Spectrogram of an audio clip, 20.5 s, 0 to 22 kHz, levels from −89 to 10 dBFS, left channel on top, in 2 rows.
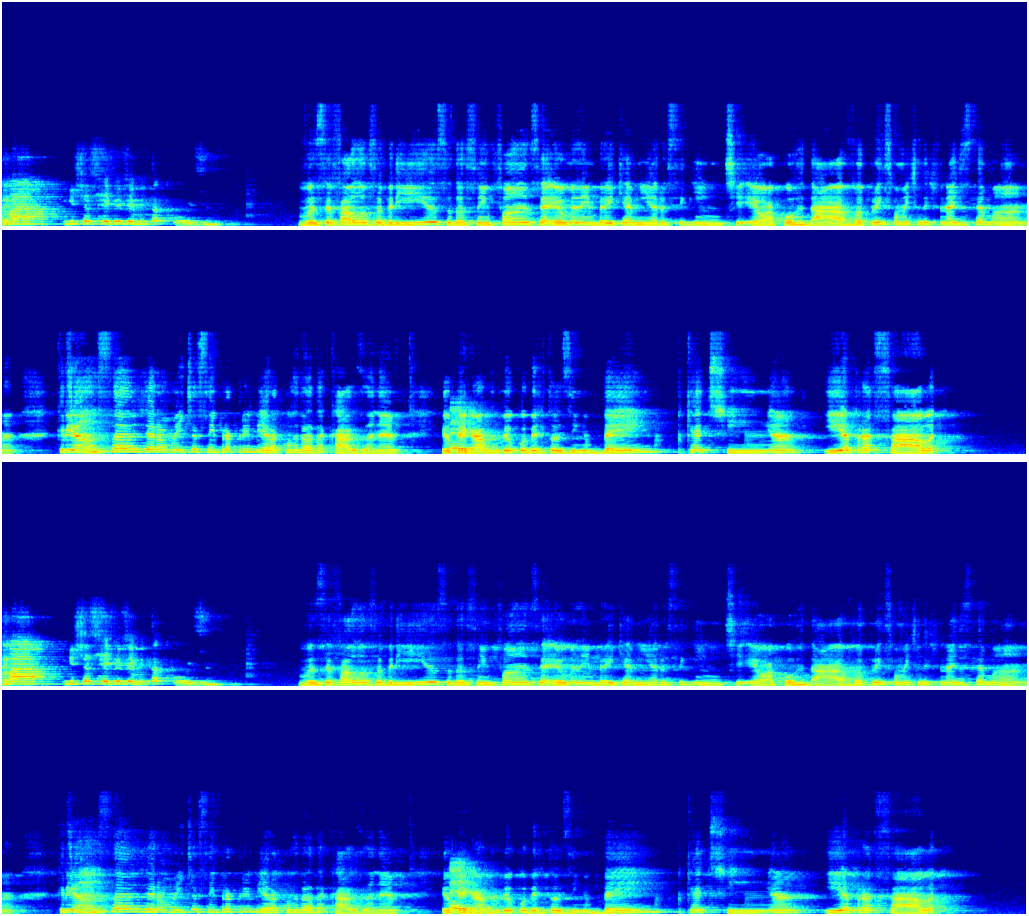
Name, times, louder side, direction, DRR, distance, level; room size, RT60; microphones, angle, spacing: voice 1, 0.0-2.2 11.0-11.3 14.7-15.1, right 1 dB, 35° right, 8 dB, 0.8 m, -24 dB
voice 2, 3.0-14.3 14.7-19.6, left 3 dB, 75° left, 11 dB, 0.8 m, -23 dB
22.0 x 19.5 x 8.1 m, 0.77 s
head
